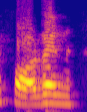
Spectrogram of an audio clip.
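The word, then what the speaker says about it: foreign: फॉरेन में। जी silent है। तो जी साइलेंट है तो कोई बात नहीं है। जी में आता है फॉरेन कंट्री।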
